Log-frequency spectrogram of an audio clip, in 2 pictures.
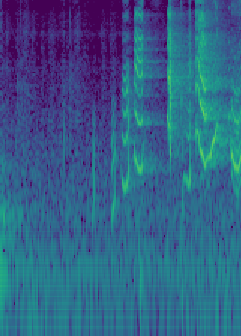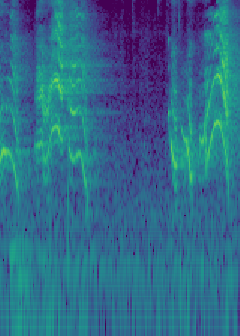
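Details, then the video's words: Ringneck talking parrot kept as a pet indoors, giving a run of rapid squeaky, wavering chatter notes that rise and fall. There is a pause, then a second burst of bright looping squeaks. "Talking Parrot"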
